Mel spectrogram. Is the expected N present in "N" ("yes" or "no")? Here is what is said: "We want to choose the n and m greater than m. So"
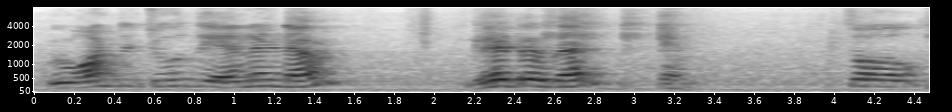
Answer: no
